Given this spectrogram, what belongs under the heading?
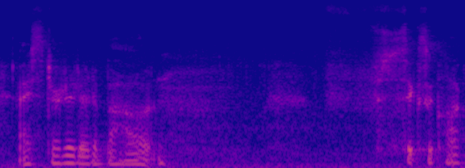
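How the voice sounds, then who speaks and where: A woman speaks quietly at a fairly slow pace. Her pitch is very deep and low. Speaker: vlogger and candle maker. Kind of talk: casual vlog chat. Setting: home at night.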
